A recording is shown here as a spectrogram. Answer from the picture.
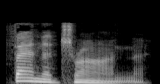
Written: phanotron

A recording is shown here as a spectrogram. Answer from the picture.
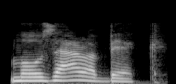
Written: mozarabic

